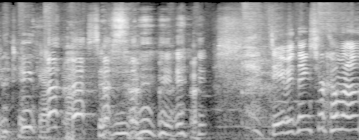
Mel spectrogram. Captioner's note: everyone laughs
